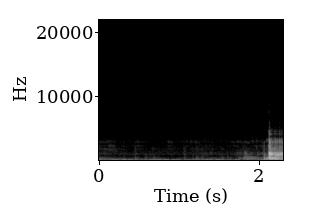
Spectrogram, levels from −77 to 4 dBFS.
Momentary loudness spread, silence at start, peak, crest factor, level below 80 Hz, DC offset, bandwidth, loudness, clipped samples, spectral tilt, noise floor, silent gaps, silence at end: 27 LU; 0 s; -6 dBFS; 26 dB; -46 dBFS; under 0.1%; 6.2 kHz; -27 LUFS; under 0.1%; -7 dB/octave; -46 dBFS; none; 0 s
